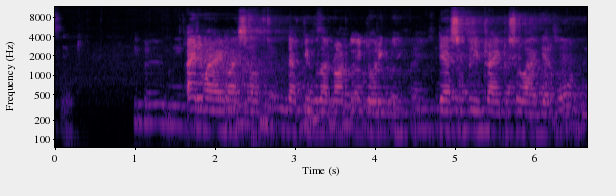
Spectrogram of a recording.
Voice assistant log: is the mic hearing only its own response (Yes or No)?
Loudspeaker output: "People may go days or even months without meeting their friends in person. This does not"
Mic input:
No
